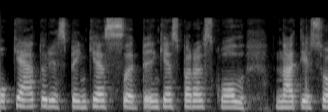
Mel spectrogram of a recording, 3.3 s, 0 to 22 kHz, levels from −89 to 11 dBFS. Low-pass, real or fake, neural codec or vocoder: 10.8 kHz; real; none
